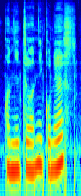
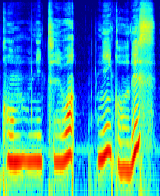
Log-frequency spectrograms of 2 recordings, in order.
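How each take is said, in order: First: The greeting is spoken at a normal pace. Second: The greeting is spoken at a slow pace.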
